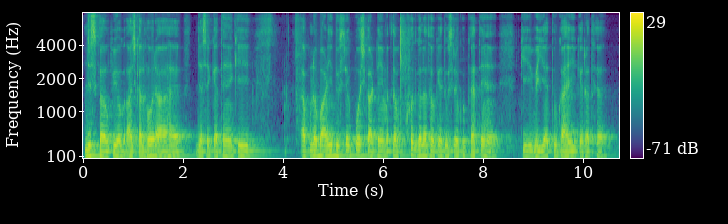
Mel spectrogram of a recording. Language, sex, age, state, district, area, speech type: Hindi, male, 30-45, Uttar Pradesh, Bhadohi, rural, spontaneous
